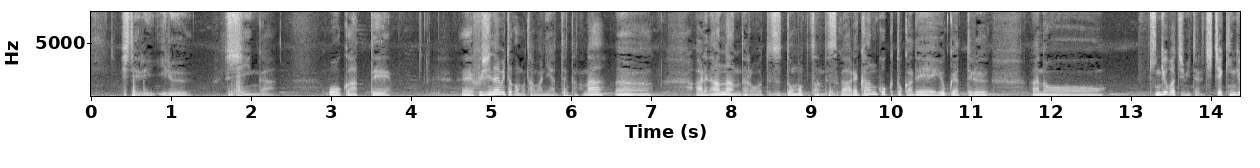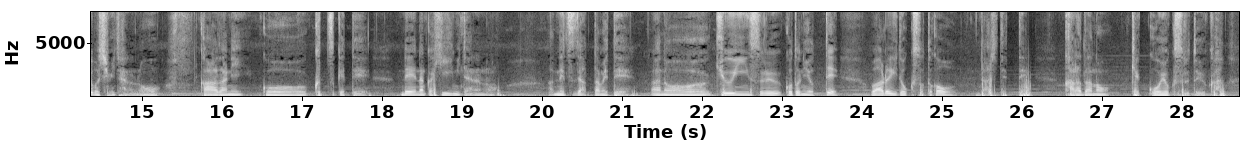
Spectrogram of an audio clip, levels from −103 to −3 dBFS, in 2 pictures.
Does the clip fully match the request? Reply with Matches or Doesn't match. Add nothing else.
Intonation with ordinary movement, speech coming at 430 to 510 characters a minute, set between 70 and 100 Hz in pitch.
Doesn't match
